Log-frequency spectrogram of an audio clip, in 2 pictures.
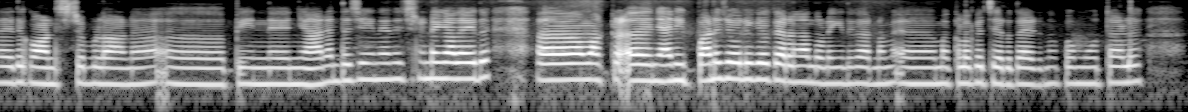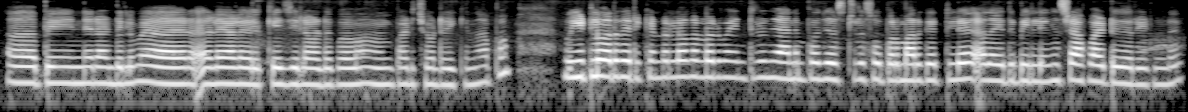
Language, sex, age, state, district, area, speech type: Malayalam, female, 30-45, Kerala, Kozhikode, urban, spontaneous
